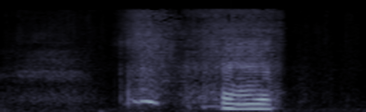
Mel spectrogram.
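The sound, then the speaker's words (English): A single person blowing their nose: a short breathy rush of air that ends in a loud, buzzy nasal honk, about a second long, with quiet before and after. “I'm sorry for blowing my nose”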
